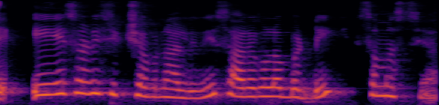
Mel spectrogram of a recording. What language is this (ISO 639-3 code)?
doi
